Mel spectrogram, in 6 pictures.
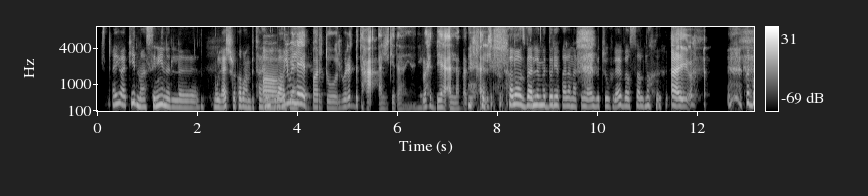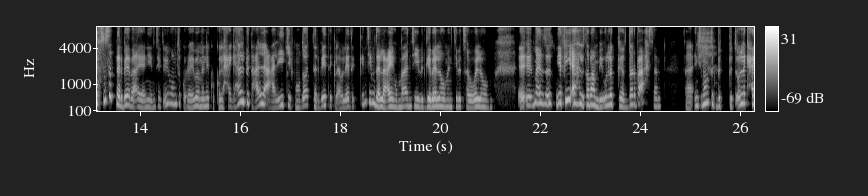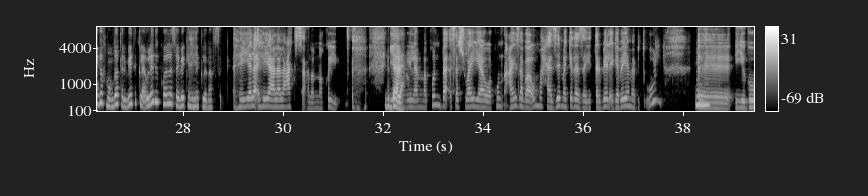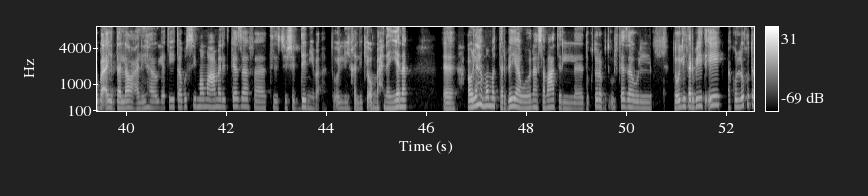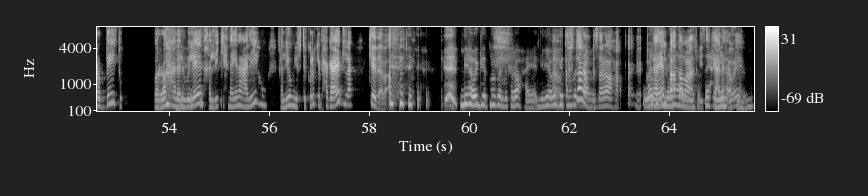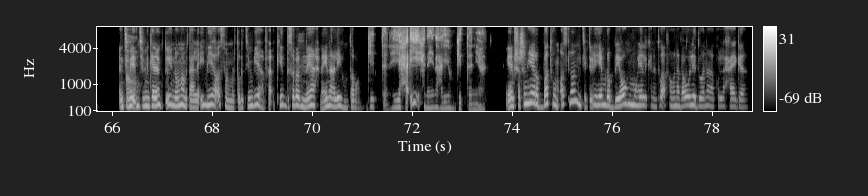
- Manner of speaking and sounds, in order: other background noise; laugh; laughing while speaking: "بيخلف"; other noise; tapping; laugh; laughing while speaking: "أيوه"; chuckle; put-on voice: "تربية إيه؟ ما كلكم أتربيتم … يفتكروكِ بحاجة عِدلة"; laugh; laugh
- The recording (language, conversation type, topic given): Arabic, podcast, إيه دور العيلة في علاقتكم؟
